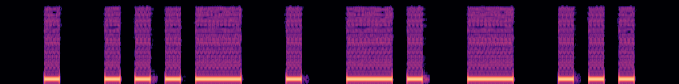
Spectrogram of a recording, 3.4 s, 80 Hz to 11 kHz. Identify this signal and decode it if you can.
Morse code, heard as a keyed tone, about 16 wpm, 800 Hz. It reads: EVENTS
